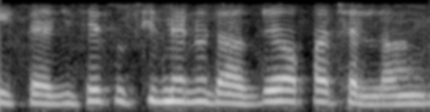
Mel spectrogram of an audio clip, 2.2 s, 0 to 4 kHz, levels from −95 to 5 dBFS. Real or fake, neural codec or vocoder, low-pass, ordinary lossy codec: fake; codec, 16 kHz, 8 kbps, FreqCodec, smaller model; 3.6 kHz; none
